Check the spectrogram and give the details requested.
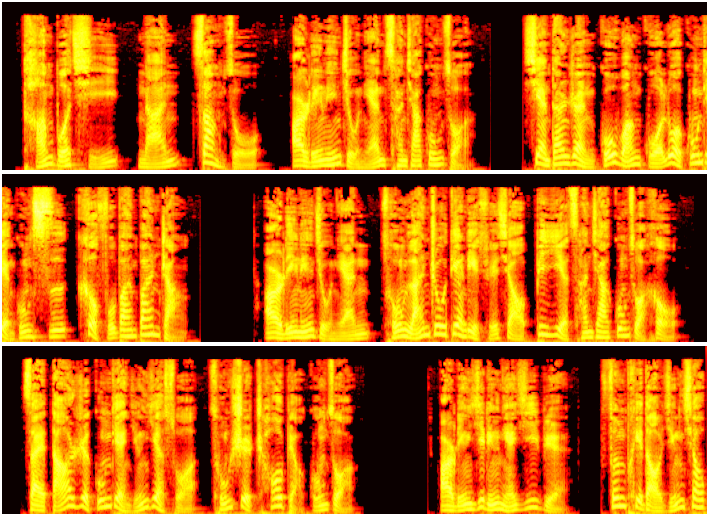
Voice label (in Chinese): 男 人物 介绍客服班班长 供电公司优秀员工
